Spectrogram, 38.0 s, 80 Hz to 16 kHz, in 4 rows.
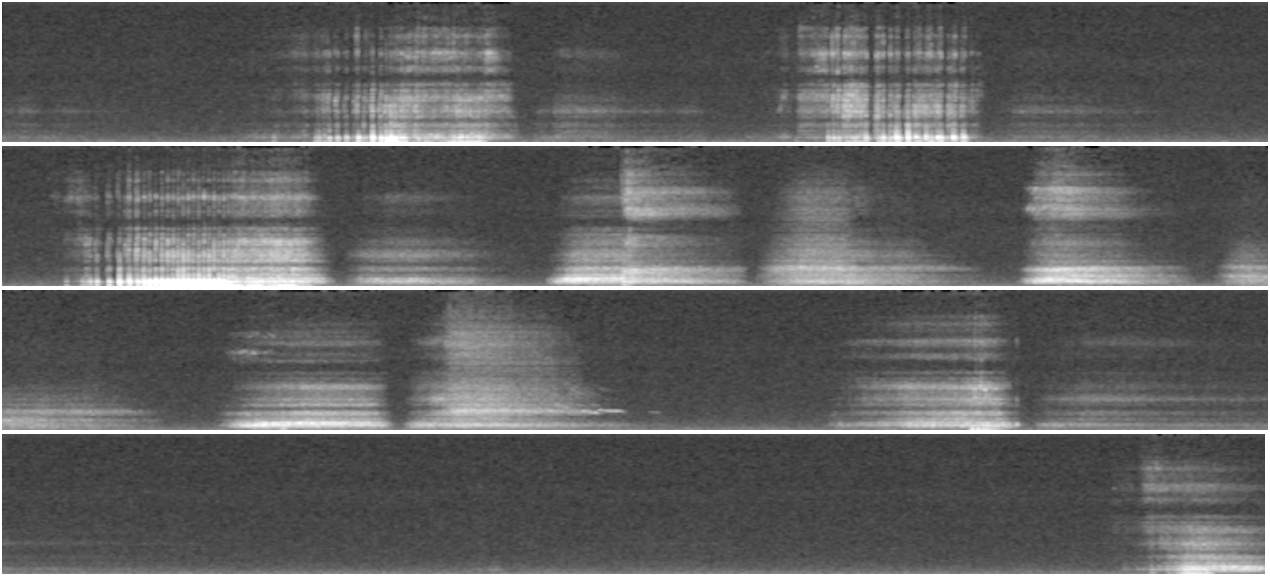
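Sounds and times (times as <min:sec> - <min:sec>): person snoring: 0:10.0 - 0:13.0, 0:13.6 - 0:16.6, 0:20.7 - 0:23.6, 0:25.3 - 0:27.8, 0:37.0 - 0:37.9
heavy breathing: 0:12.1 - 0:23.7.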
